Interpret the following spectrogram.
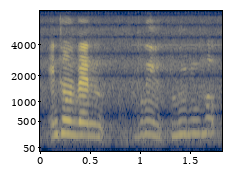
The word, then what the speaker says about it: Anton van Leeuwenhoek: bunch of Dutch scientists were working on this, Anton van Leeuwenhoek, is how you say it.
